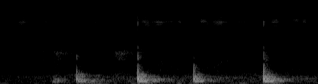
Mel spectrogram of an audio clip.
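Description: Pen or marker strokes on a surface during a Class 8 maths lesson, with several distinct scratchy taps and scrapes spaced unevenly, close and fairly quiet, with no talk.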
